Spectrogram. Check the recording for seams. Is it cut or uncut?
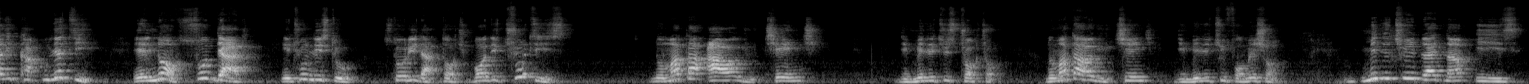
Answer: uncut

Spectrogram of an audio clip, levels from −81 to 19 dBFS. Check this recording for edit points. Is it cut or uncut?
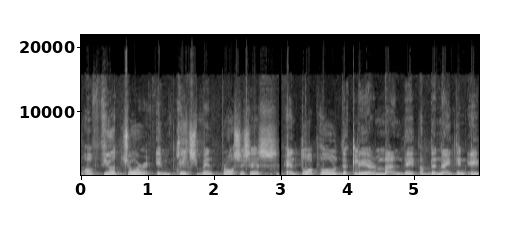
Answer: cut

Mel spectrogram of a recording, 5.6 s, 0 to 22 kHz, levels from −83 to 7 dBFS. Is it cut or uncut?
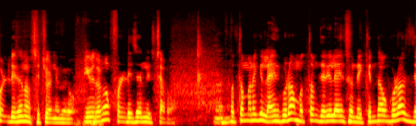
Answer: cut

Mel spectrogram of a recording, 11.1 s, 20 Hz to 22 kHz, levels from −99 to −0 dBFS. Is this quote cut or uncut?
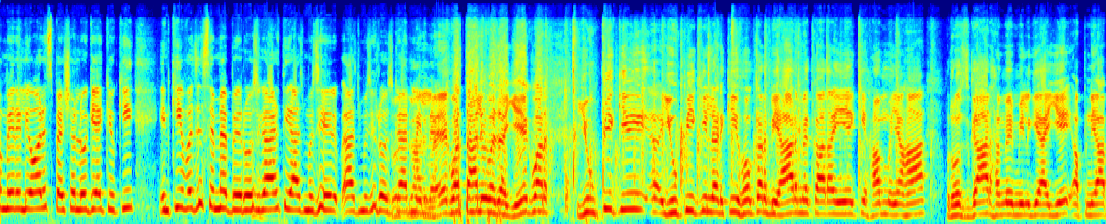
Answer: uncut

